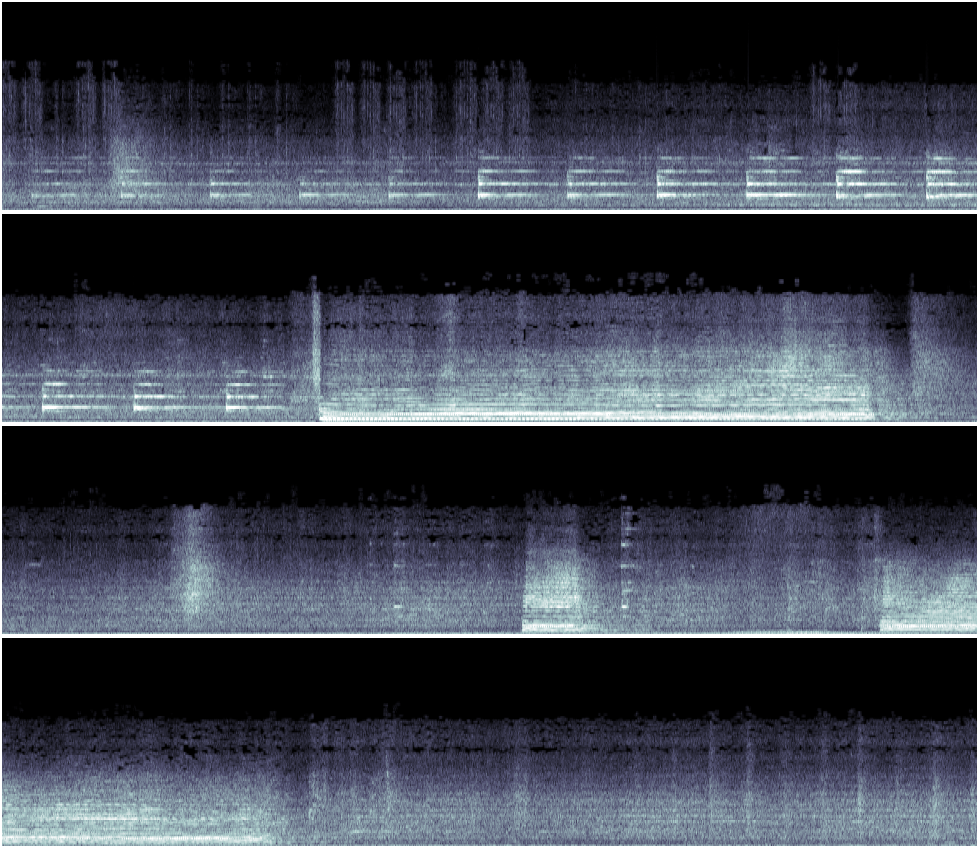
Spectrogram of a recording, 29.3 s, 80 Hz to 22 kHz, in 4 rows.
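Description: Loaded crude oil tank train passing: the diesel rumble of its EMD SD70M-2 and GE ES44C4 locomotives fills the first ten seconds. Then the train's air horn sounds a long blast, a brief one and another long blast, while the tank cars roll by with a steady rumble of wheels on rail.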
